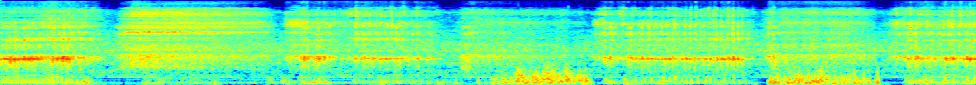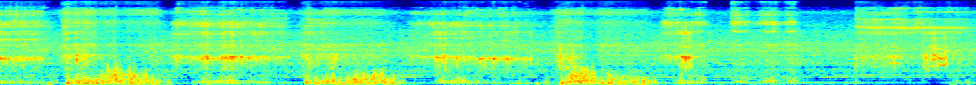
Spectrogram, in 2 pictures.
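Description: Loud, rough snoring comes in repeated bursts, typical of the heavy snoring seen with sleep apnea.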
